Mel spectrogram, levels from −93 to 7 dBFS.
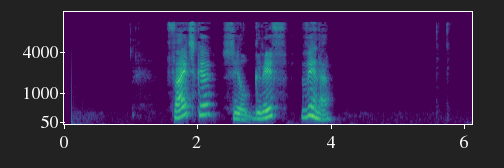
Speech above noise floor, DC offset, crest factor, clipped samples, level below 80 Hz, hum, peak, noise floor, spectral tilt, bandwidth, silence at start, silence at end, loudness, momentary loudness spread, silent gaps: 59 dB; under 0.1%; 22 dB; under 0.1%; -80 dBFS; none; -8 dBFS; -84 dBFS; -3.5 dB/octave; 11.5 kHz; 1.55 s; 2.15 s; -25 LUFS; 17 LU; none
